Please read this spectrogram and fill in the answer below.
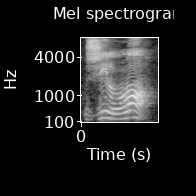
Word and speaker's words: jiló: um aberto tá o outro exemplo jiló esse ó é um o aberto e nós temos o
